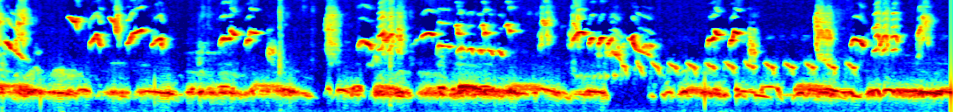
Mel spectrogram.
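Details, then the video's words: A dense chorus of low spotted dove coos with many high, quick chirps and twitters from other birds layered on top throughout. "Tiếng chim cu gáy"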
